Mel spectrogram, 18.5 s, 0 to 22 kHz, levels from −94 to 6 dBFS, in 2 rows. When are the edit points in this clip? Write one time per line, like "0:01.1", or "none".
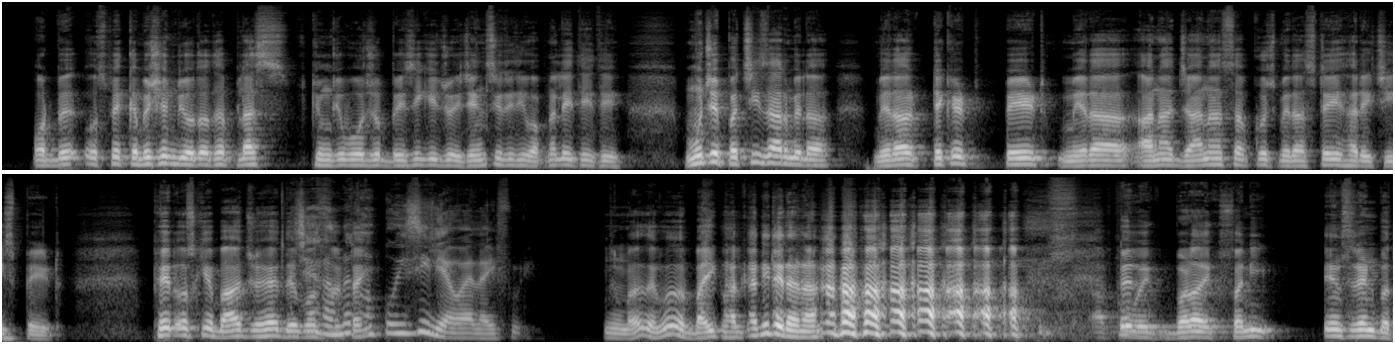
0:16.7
